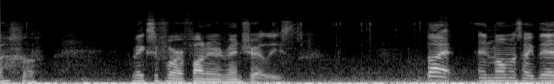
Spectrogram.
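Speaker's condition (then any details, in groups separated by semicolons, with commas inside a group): No condition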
